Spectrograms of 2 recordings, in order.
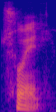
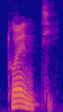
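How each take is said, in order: First: The final t sound is dropped. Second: The final t sound is pronounced. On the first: The speaker calls it right. "Vamos a eliminar la T final" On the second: The speaker calls it wrong. "yo no pronuncio veinte"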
